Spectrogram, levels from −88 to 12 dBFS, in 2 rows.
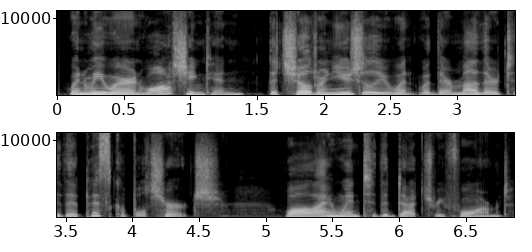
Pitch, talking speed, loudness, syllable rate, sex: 230 Hz, 200 wpm, -18 LUFS, 5.9 syllables/s, female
